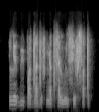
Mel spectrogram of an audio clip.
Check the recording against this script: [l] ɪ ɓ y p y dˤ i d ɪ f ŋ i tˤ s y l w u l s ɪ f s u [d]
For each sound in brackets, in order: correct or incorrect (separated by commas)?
correct, incorrect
